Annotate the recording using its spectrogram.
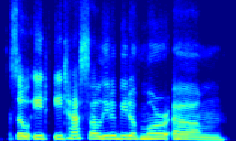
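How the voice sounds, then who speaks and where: Speaking with a Spanish accent and fairly even intonation, a woman is heard in a dry, close sound with no echo. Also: very clean recording, silent background. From Chile. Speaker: physiotherapist. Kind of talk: lecture.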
